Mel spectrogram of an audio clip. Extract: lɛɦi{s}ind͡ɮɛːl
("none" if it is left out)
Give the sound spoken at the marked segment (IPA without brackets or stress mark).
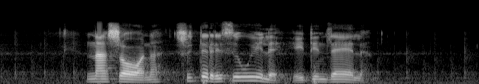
t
